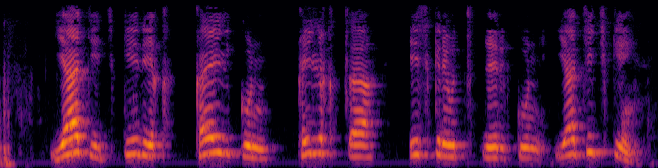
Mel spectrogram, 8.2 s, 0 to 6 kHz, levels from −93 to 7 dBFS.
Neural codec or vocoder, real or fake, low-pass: none; real; 5.4 kHz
